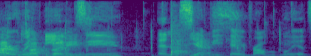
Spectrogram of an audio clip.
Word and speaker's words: Aimsey: we gotta start with I finally know how to AMZ. say that, because I was a bit confused on how you pronounce that. And then I watched Rumby's stream, and he's just saying AMZ like 20 times, and I'm like, okay, I know how to pronounce that now.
